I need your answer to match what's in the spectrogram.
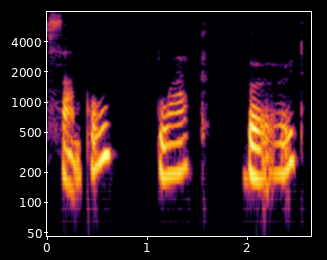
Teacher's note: relatively compressed and both syllables are of similar length black bird the adjective noun pair black bird also exhibits a clear pitch reset at the beginning of the second word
